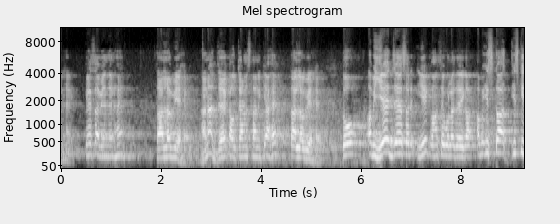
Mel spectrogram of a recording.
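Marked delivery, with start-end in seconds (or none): none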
